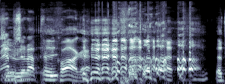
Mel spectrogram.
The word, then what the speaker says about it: quagga: The name quagga, with the G's pronounced with a guttural ch, is an onomatopoeia.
